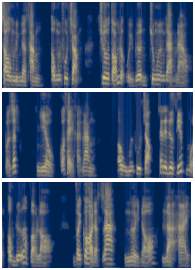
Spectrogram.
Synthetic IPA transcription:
sa˧wʔə˧wŋ͡mlï˧ŋ̟ɗaː˧˩t̪ʰa˧ŋ | ʔə˧wŋ͡mwḭ˧˥˦fu˧˦t͡ɕɔ̰˧˨wŋ͡m | t͡ɕɨ˧ət̪ɔ˨˦mɗɨ̰˨˩k̚ʔi˧˩ɓɨ˧ənt͡ɕʊ˧ŋ͡mʔɨ˧əŋɗaː˧˩ŋnaː˨˩wvaː˨˩zə˦˥t̚ | ɲi˨˩əwkɔ˨˦t̪ʰe˧˩xaː˧˩na˧ŋ | ʔə˧wŋ͡mwḭ˧˥nfu˧˥t͡ɕɔ̰˧˨wŋ͡msɛ̰˧˥laː˧˨ɗɨ˧ət̪i˦˥əp̚mo˨˩t̚ʔə˧wŋ͡mnɨ̰˧˥əvaː˨˩wlɔ˧˩ | və̰˧˨jkə˧whɔː˧˩jɗa˨˩t̚zaː˧ | ŋɨ˨˩əjɗɔ˨˦laː˨˩ʔaː˧j

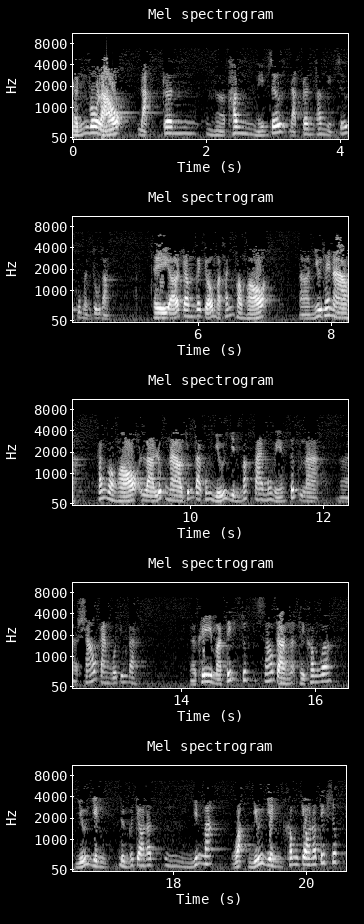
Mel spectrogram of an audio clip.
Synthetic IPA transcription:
ɗḭ̈˧˨ŋ̟vo˧lə̰ː˧˨wɗa˨˩t̚t͡ɕe˧n | t̪ʰə˧nnḭ˧˨əmsɨ˨˦ɗa˨˩t̚t͡ɕe˧nt̪ʰə˧nːḭ˧˨əmsɨ˨˦ku˧˩əmï˨˩ŋ̟t̪u˧t̪ə˨˩p̚ | t̪ʰi˨˩ʔəː˧˩t͡ɕɔ˧wŋ͡mkaː˨˦jt͡ɕo˧˩maː˨˩a˨˦jŋ̟fə˨˩ŋ͡mɦo̰˧˨˩ | ɲɨ˧t̪ʰe˨˦naː˨˩w | t̪ʰa˨˦jŋ̟fə˨˩wŋ͡mɦo̰˧˨laː˨˩lʊ˦˥k͡p̚naː˨˩wt͡ɕʊ˨˦ŋ͡mt̪aː˧kʊ̰˧˥ŋ͡mzɨ̰˧˩zï˨˩ŋ̟ma˦˥k̚t̪aː˧jmu˧˦mḭ˧˨ənt̪ɨ˦˥k̚laː˨˩ | saː˨˦wka˧ŋku˧˩ət͡ɕʊ˨˦ŋ͡mt̪aː˧˨˩ | xi˧maː˨˩t̪i˦˥əp̚sʊ˦˥k͡p̚saː˨˦wt͡ɕə˨˩nʔaː˧˦t̪ʰi˨˩xə˧wŋ͡mkɔ˨˦ | zɨ̰˧˩˥zï˨˩ŋ̟ɗɨ˨˩ŋkɔ˨˦t͡ɕɔ˧nɔ˨˦zi˨˦ŋma˦˥t̚ | ɣwa˨˩k̚zɨ̰˧˥zï˨˩ŋ̟xə˧wŋ͡mt͡ɕɔ˧nɔ˨˦t̪i˦˥əp̚sʊ˦˥k͡p̚

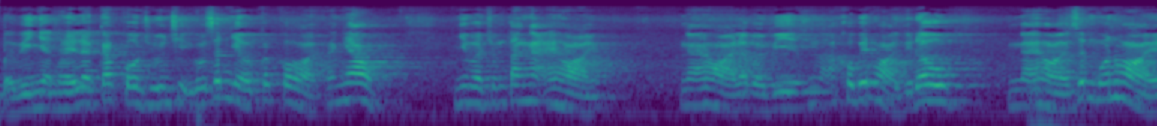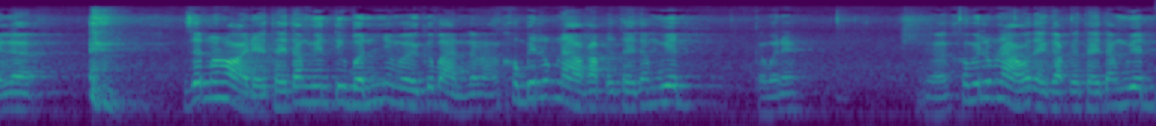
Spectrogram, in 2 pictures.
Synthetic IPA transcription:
ɓəː˧˩jvi˨˩ɲə̰˧˨nt̪ʰə˨˦jlaː˨˩kaː˦˥kːo˧t͡ɕu˨˦i˧ŋt͡ɕḭ˧˨kɔ˨˦zə˦˥t̚ɲi˨˩ə˩wkaː˦˥kːə˧whɔ˧˩jxaː˦˥k̚ɲa˧w | ɲɨ˧ŋmaː˨˩t͡ɕʊ˨˦ŋ͡mt̪aː˧ŋa̰ː˧˨jɦɔ˧˩j | ŋa̰ː˧˨jhɔ˧˩jlaː˨˩ɓəː˧˩jvi˨˩˨ɗa̰ː˧˥xə˧wŋ͡mɓi˦˥ət̚hɔ˧˩jt̪ɨ˨˩ɗə˧wŋa̰ː˧˨jɦɔ˧˩jzə˦˥t̚mu˨˦ənɦɔ˧˩jlaː˨˩ | zə˦˥t̚mu˨˦nhɔ˧˩jɗe˧˩t̪ʰə˨˦jt̪aː˧ŋwi˧ənt̪ɨ˧ɓə˨˦nɲɨ˧ŋməː˨˩jkəː˧ɓaː˧˩n˨˩ɗaː˧˥xə˧wŋ͡mi˦˥t̚lʊ˦˥k͡p̚naː˨˩wɣa˨˩p̚ɗəː˨˩t̪ʰːt̪aː˧ŋwi˧ən | kaː˧˩məː˧nʔɛ˧mː˨˩ | xŋ͡mi˦˥l̚naː˨˩kɔ˨˦t̪ʰe˧˩ɣa˨˩p̚ɗəː˨˩t̪ʰə˨˩jt̪aː˧mŋwi˧ən

